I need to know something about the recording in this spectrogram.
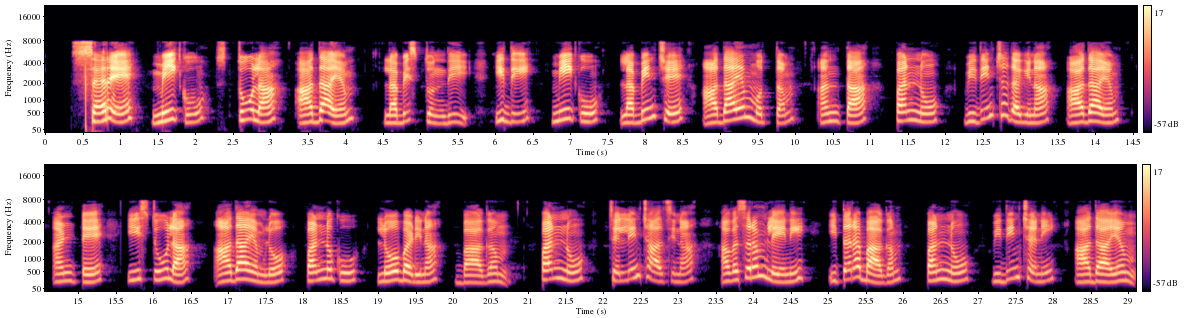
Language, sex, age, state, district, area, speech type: Telugu, female, 30-45, Telangana, Adilabad, rural, read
